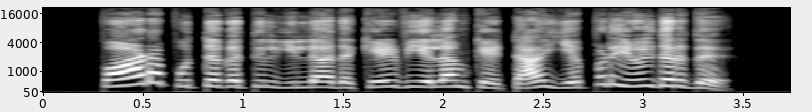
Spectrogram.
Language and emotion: Tamil, angry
